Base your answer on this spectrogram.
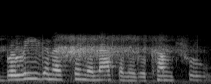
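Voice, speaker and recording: A woman's voice: medium pitch, quick pace, highs cut off, close to an everyday voice. An actress playing an anxious, earnest young woman, a scientist's daughter, in a 1940s suspense radio drama, with a dramatic delivery. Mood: intense, earnest. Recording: noisy old radio broadcast recording.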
